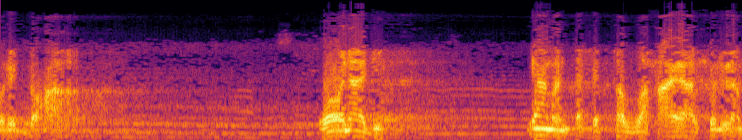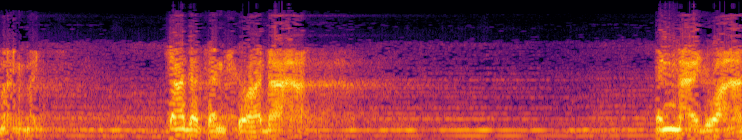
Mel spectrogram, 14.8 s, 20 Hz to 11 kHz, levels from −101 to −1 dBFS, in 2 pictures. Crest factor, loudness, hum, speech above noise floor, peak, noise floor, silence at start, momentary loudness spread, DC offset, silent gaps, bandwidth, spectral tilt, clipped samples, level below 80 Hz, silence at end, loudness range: 14 dB; -10 LUFS; none; 24 dB; 0 dBFS; -34 dBFS; 0 s; 25 LU; under 0.1%; none; 8 kHz; -6.5 dB/octave; under 0.1%; -44 dBFS; 0 s; 7 LU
